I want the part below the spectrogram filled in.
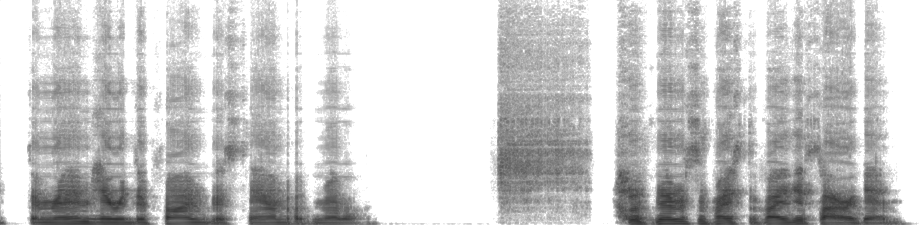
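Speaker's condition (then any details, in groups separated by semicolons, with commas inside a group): Duchenne muscular dystrophy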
